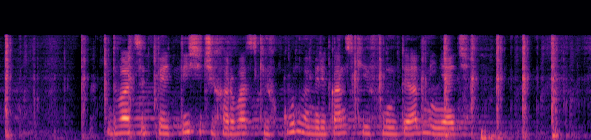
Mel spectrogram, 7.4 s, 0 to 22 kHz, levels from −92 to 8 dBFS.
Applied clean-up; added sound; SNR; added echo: none; none; none; reverberation time 1.2 s.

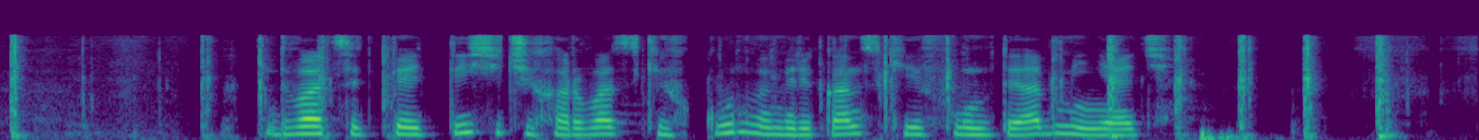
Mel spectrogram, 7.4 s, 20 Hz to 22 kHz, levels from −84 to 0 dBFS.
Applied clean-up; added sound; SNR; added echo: none; none; none; none.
